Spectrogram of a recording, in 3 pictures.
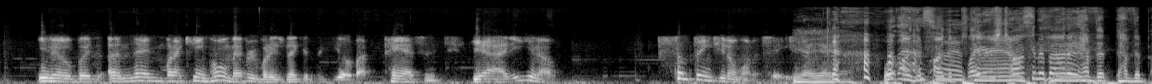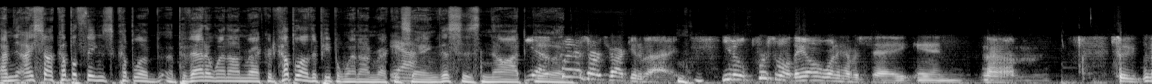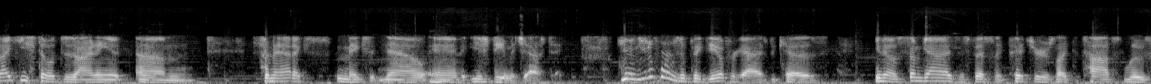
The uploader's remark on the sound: called in to discuss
